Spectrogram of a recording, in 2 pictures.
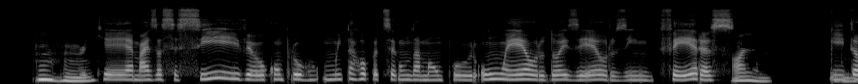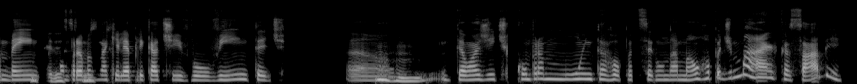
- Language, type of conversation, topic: Portuguese, podcast, O que seu guarda-roupa diz sobre você?
- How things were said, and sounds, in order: none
